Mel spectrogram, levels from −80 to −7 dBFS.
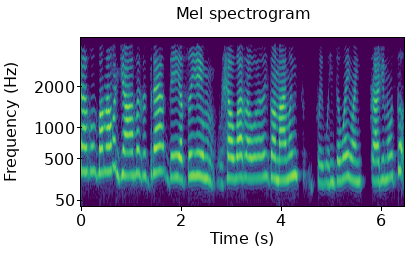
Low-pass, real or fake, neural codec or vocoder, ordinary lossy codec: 3.6 kHz; fake; codec, 16 kHz, 0.5 kbps, FunCodec, trained on LibriTTS, 25 frames a second; none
